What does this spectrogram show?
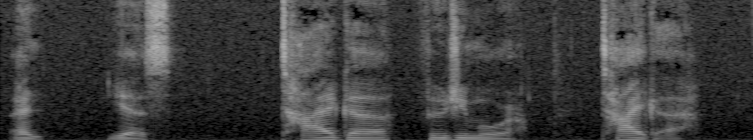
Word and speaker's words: Taiga: He has an English teacher by the name, and yes, Taiga Fujimura. Taiga. Yes, if you're wondering, yes, it sounds like tiger. This is how Japanese pronounce tiger in their language.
